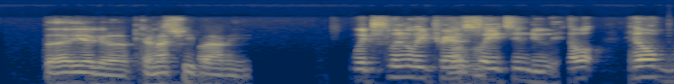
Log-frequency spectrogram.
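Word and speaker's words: 金縛り: always wanted to ask you, how do you pronounce that Japanese word that means like sleep paralysis or the old hag? Is Kanashibari. There you go, Kanashibari.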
